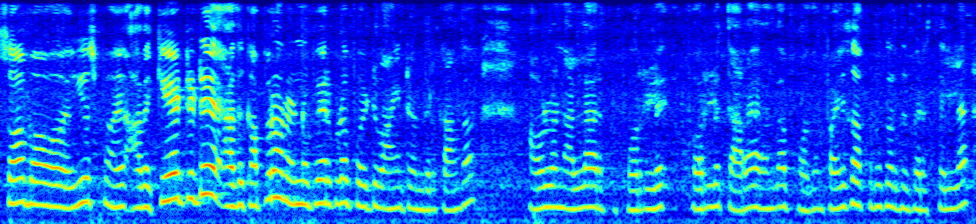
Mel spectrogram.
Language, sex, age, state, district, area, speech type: Tamil, female, 60+, Tamil Nadu, Mayiladuthurai, rural, spontaneous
